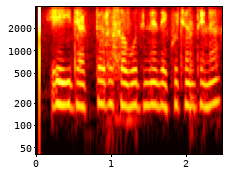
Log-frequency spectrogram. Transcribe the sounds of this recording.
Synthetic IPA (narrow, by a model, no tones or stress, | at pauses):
eiɖak̚ʈɔɾsɔbʱud̪ʱined̪ekʰut͡ʃʰɔnt̪ina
